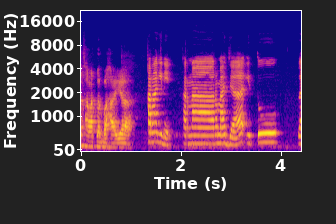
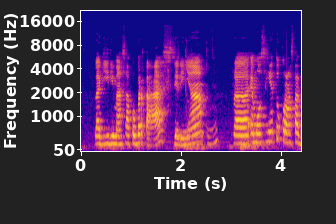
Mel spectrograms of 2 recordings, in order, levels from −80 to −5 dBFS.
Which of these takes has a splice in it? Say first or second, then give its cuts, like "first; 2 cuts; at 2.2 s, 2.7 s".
first; 1 cut; at 1.1 s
